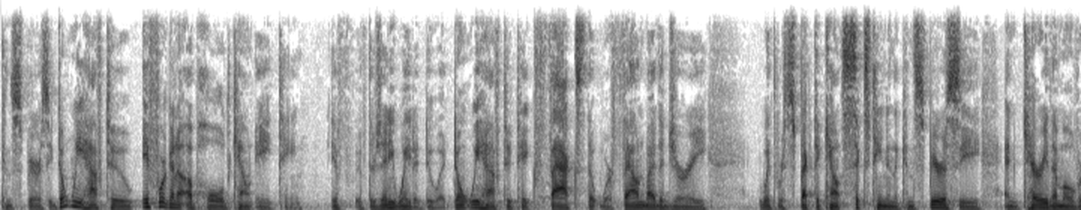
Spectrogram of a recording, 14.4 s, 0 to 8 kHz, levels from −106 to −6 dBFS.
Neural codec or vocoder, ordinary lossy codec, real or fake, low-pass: none; Opus, 64 kbps; real; 7.2 kHz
